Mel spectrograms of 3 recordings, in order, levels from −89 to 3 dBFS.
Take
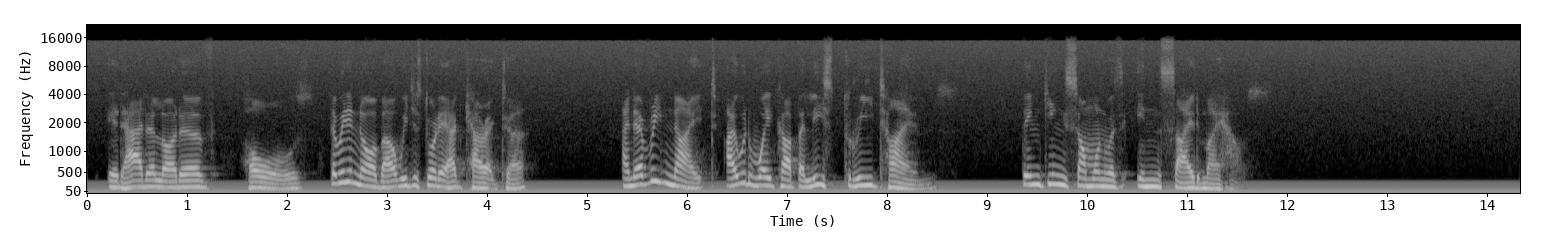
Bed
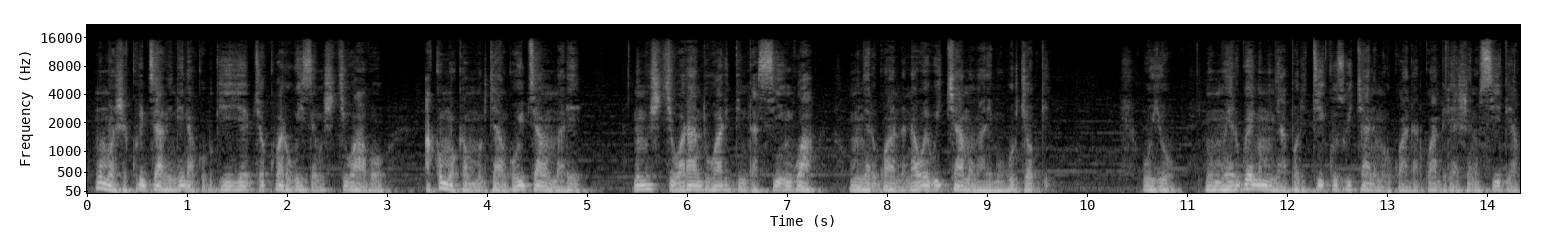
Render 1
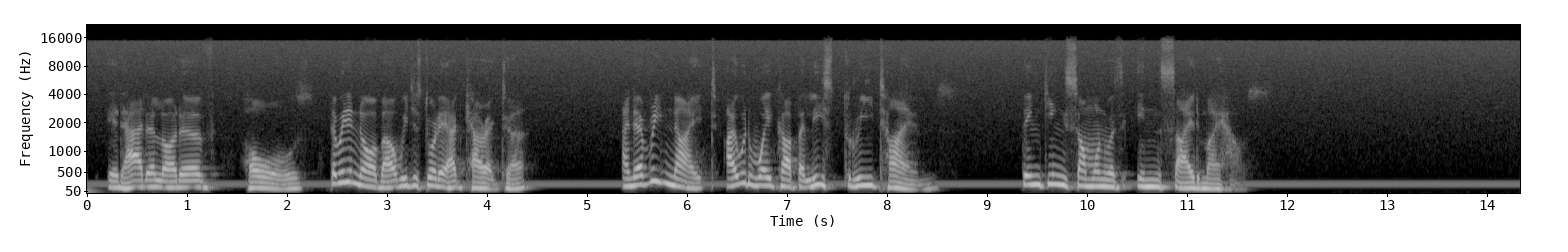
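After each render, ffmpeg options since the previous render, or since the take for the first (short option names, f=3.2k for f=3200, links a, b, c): -af "bandreject=f=50:t=h:w=6,bandreject=f=100:t=h:w=6,bandreject=f=150:t=h:w=6"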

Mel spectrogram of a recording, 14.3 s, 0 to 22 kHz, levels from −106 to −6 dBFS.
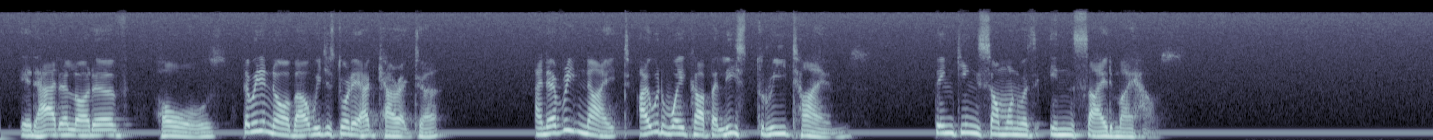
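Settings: -af "afftdn=nr=6:nf=-43"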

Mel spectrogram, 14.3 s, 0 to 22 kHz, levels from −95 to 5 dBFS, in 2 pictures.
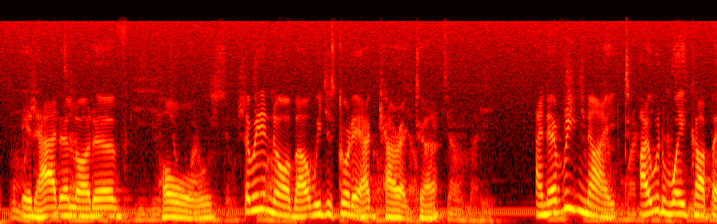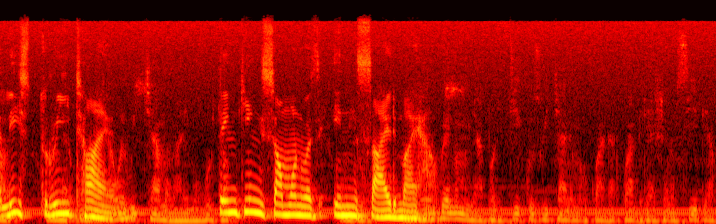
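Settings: -filter_complex "[1:a]volume=-12.5dB[a];[0:a][a]amix=inputs=2:normalize=0"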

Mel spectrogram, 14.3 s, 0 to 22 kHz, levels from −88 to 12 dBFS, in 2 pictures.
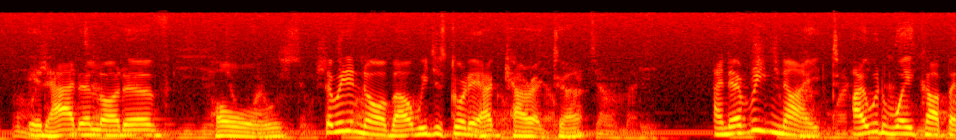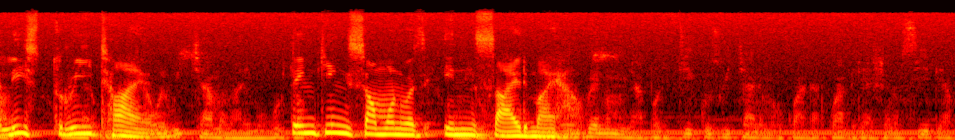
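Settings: -af "volume=9dB"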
